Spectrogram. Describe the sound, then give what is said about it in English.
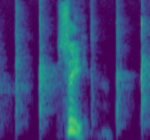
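Sharp hand claps ring out in a steady rhythm, about five in quick succession, with a short voiced shout breaking in between them partway through. “It's time. A clap time, baby.”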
